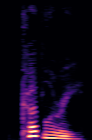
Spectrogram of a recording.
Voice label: "Cutlery", English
